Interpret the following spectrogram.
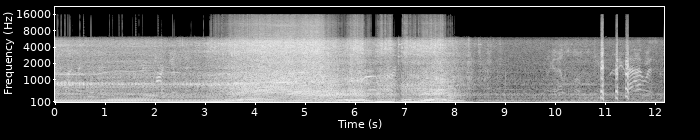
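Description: Rock buggy's V8 engine revving hard under load up a steep rock ledge, its pitch rising and falling again and again with the throttle for several seconds, then falling away to a much lower steady running about eight seconds in. Two sharp clicks near the end.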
